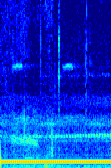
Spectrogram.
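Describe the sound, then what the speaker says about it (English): A steady telephone dial tone hums alone throughout, with a few faint blips over it and no voices. "take hold of your telephone, dial the number"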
